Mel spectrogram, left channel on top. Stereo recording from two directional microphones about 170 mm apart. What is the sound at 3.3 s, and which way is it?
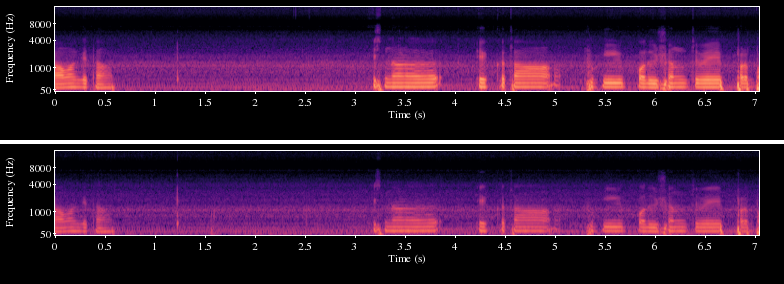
Speech, 40° left (ahead or behind).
